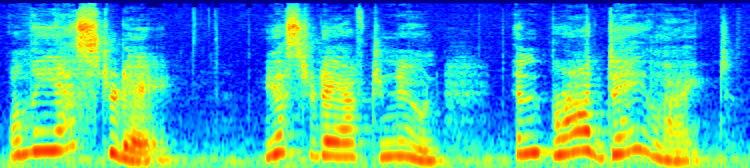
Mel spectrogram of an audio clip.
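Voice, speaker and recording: A woman's voice: extremely high pitch, very animated, a little slow, darkish tone, a little hiss or hum, voice pushed up, exaggerated voice. A woman voicing a frightened, superstitious young ballet girl, chattering insistently in a breathless, gossipy way for a storybook reading. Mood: eager excitement.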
